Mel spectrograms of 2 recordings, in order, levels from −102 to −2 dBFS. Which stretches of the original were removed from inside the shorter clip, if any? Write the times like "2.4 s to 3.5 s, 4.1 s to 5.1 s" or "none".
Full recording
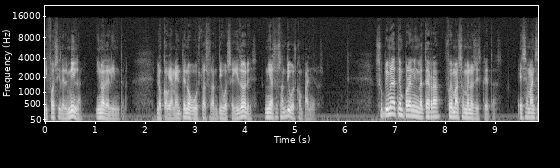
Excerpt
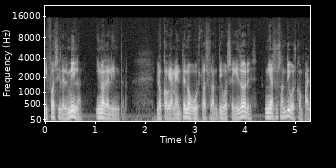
none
